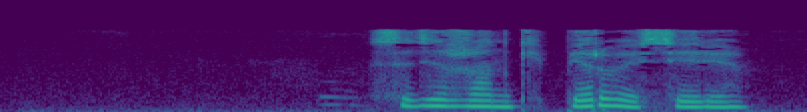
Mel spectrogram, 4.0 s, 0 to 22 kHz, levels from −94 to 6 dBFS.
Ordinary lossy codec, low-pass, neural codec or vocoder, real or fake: MP3, 32 kbps; 7.2 kHz; none; real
